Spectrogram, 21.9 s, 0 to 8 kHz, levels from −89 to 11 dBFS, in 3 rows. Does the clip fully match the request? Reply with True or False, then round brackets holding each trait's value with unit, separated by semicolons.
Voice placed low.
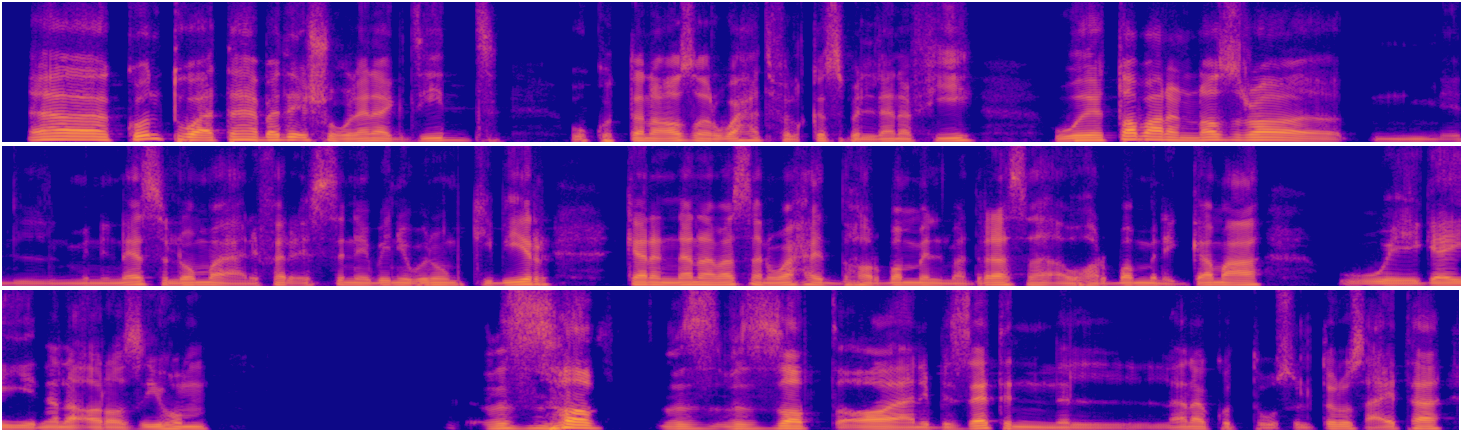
True (110 Hz)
